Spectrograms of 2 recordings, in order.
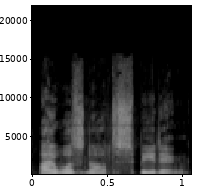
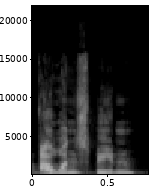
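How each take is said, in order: First: It is said slowly with careful, clear enunciation. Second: It is said quickly with the words run together. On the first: The denial is unmistakable. "you could speak with perfect elocution and enunciation and say" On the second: The denial could be misheard as an admission. "Let's say you say it quickly"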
